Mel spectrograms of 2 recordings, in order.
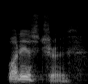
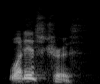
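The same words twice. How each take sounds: First: "What is truth?" repeated in a low, soft whisper; whispered echo. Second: Asked high and sharp, pitch jumping up on "What is truth?"; "What is truth?" thrown up high as a challenge; Pilate's question. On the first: Preacher echoing Pilate's question to the congregation, whispered. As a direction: let "What is truth?" sink into a hush. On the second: Preacher voicing Pilate's scornful question to Jesus, high. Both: Acted. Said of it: "Pilate asked the question".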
